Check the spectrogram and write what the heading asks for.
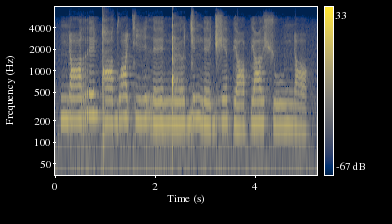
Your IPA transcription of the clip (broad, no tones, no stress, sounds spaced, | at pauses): ɲ ɑ r e ŋ͡ǃ ɑ d w ɑ c i r e ŋ͡ǃ ø ə̯ ɟ e ŋ e d͡ʒ e pʲ ɑ pʲ ɑ ə̯ ʃ u ɲ ɑ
